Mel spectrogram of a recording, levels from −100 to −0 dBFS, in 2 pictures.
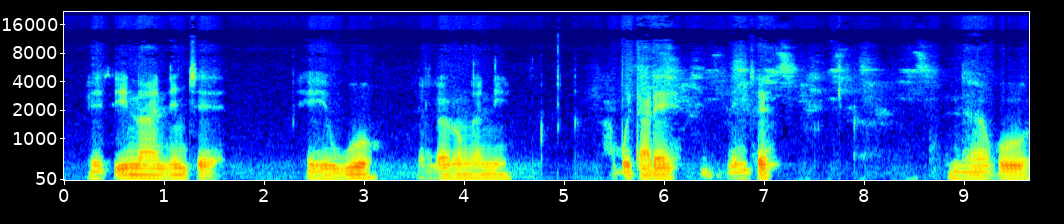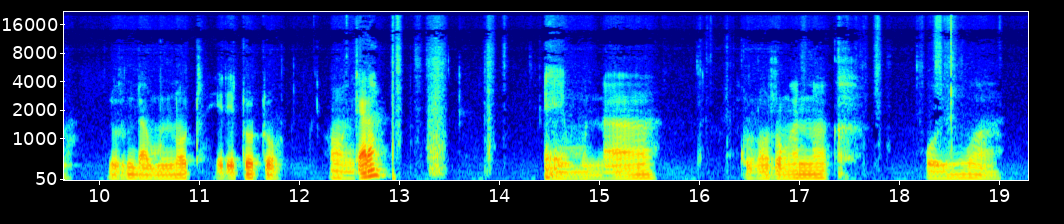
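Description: Generation loss runs throughout the speech, most likely from repeated MP3 encoding, perhaps around ten passes at a rate near 96 kbit/s. Each pass requantises on a shifted frame grid, so the audio sounds swirly, smeared and hollow, with blurred attacks and nothing above 19.9 kHz.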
